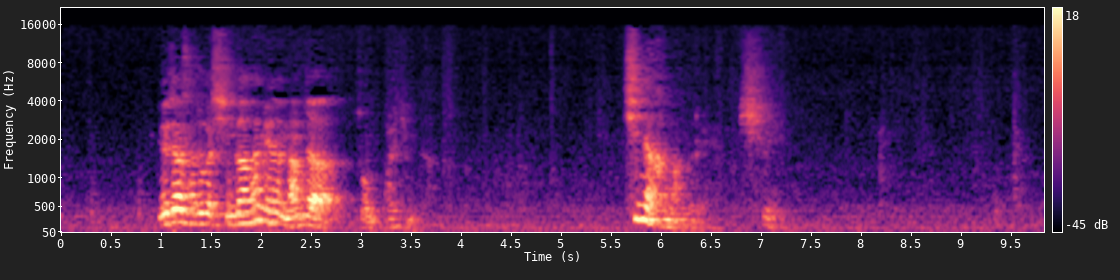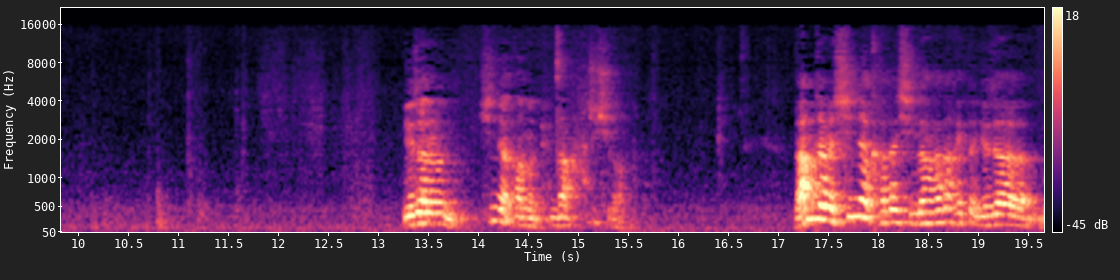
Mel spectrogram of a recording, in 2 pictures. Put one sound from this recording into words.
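A middle-aged man speaks calmly and clearly close by, with pauses.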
